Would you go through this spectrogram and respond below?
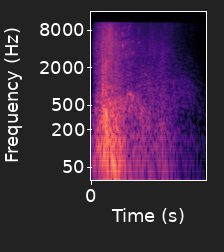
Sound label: Rappel; blue archive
